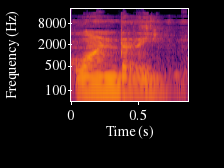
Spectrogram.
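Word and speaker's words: quandary: क्वाडरी क्वांटरी pronunciation देख लेना यार।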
